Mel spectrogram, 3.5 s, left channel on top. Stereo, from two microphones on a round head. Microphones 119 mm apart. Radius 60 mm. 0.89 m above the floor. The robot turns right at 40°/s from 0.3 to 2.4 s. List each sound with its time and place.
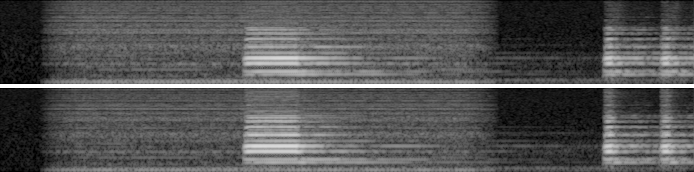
1.2 s a car horn: 35° right (ahead or behind), 2 m; by 3.5 s 80° right, 2 m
